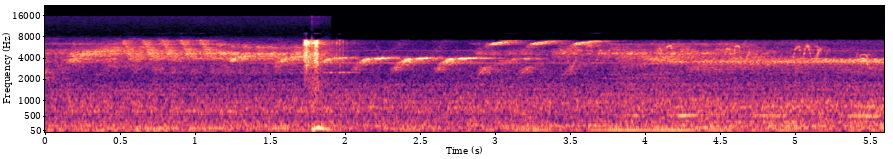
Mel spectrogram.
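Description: A small bird chirping a quick series of about six short, high notes, over steady background noise, with a single sharp click just before the chirps.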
